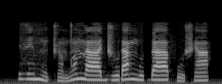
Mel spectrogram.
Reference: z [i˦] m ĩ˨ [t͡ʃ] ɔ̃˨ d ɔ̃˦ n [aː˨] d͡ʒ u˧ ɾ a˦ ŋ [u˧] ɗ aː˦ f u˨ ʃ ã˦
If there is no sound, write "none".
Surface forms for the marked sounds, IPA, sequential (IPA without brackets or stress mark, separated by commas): i˦, t͡ʃ, aː˧, u˧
